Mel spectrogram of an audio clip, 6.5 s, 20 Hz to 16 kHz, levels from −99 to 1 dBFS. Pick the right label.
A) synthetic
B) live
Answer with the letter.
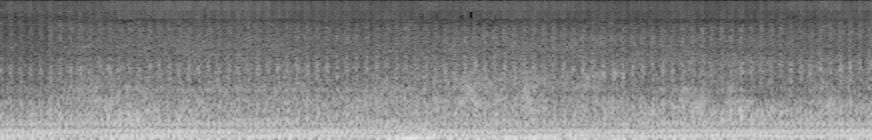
A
